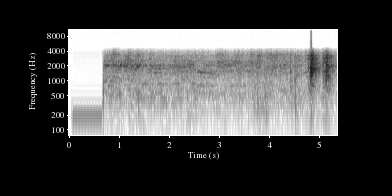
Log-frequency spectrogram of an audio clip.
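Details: A short steady tone gives way to background music indoors, ending with two sharp slaps or knocks; no animal voice is heard.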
